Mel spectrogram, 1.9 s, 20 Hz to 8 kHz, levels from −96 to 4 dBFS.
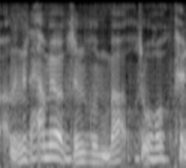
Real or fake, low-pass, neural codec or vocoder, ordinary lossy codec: fake; 7.2 kHz; autoencoder, 22.05 kHz, a latent of 192 numbers a frame, VITS, trained on many speakers; none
